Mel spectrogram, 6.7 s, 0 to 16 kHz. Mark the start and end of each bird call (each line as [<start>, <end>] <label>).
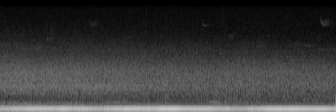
[3.80, 6.70] Song Sparrow (Melospiza melodia)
